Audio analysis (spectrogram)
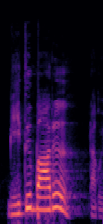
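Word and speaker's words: מדבר: 자, 그런데 광야는 히브리어로 미드바르라고 읽어요. 미드바르. 한번 따라해 보세요. 미드바르. 네, 저기 보이시죠? 오른편에 있는 글자가 미드바르입니다. 근데 앞쪽에 있는 미음자만 딱 빼내면 다바르 이렇게 읽어요.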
